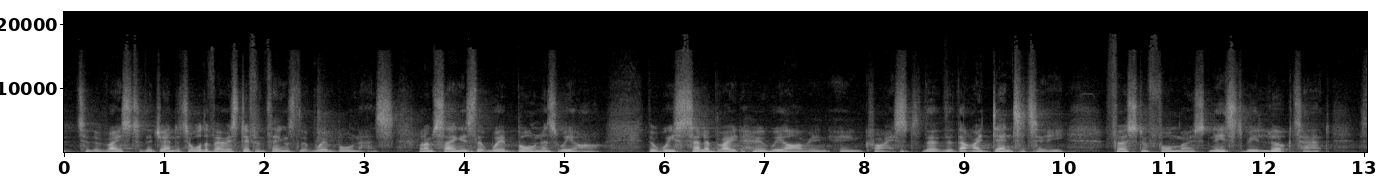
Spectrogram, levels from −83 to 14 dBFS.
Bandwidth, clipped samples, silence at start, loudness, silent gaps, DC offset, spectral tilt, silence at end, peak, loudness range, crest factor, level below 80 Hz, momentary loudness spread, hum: 17 kHz; under 0.1%; 0 s; -24 LUFS; none; under 0.1%; -4.5 dB/octave; 0 s; -2 dBFS; 2 LU; 22 dB; -68 dBFS; 10 LU; none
